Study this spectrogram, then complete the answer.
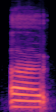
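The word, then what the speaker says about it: Corenswet: Score was done by David Fleming and John Murphy, starring David Cornsweet?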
